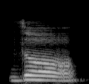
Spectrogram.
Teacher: زبان کی نوک کو اوپر کے دانتوں کی جڑ سے لگا کر تفخیم کے ساتھ پڑھا جاتا ہے۔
